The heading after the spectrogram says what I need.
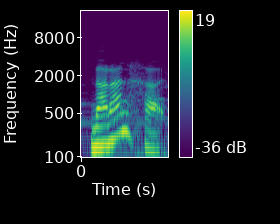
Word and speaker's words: naranja: Naranja is spelt with a J, but is pronounced naranja because that's how J is pronounced in Spanish.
